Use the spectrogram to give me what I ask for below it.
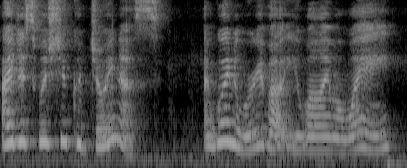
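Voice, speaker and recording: A woman's voice: sits high, animated, a little fast, gravelly, warm tone, roomy sound, voice pushed up. A woman voicing a young male gosling, curious, anxious and affectionate, in a storybook reading. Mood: curious, worried.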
